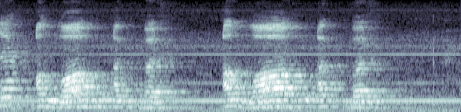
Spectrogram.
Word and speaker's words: اللہ اکبر: اللہ اکبر، اللہ اکبر۔ اکبر کے اندر بھی 2 غلطیاں کرتے ہیں، وہ کون سی؟ ایک اکبر، حمزہ کو لمبا کر دیتے، اکبر، اللہ اکبر، اور دوسری غلطی اکبر میں جو کرتے ہیں وہ اللہ اکبر، با کو لمبا کر دیتے ہیں، یہ بھی نہیں ہونی چاہیے۔ اصل تلفظ کیا ہے؟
